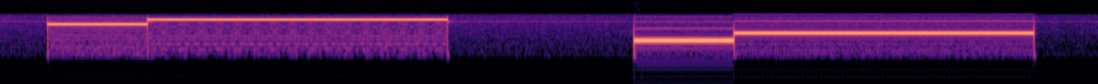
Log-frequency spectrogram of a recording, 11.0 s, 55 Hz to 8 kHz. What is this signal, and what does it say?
Two-tone page, heard as a one-second tone, then a three-second tone, about 1900 then 2450 Hz, about 730 then 1120 Hz. It is heard from 0.5 to 10.4 s.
